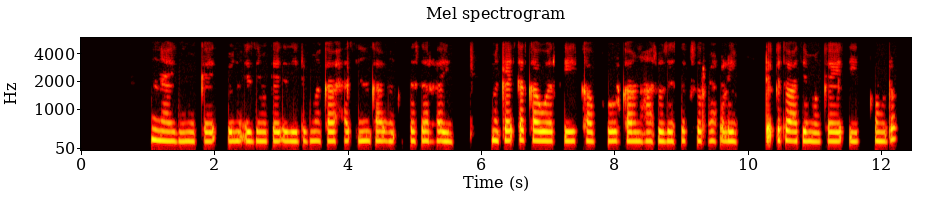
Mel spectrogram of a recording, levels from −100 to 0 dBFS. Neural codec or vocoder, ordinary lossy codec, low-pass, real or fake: none; Opus, 64 kbps; 5.4 kHz; real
